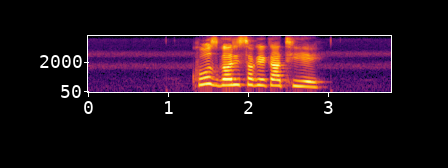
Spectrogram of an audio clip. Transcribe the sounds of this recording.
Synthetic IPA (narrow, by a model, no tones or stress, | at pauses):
kʰod͡zɡʌɾisʌkekat̪ʰije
